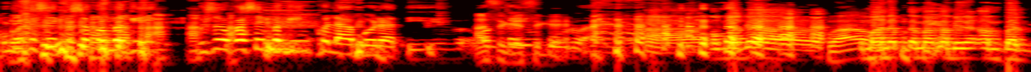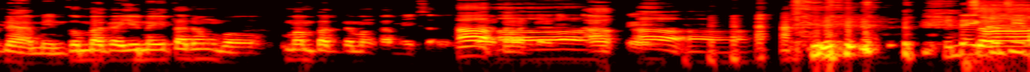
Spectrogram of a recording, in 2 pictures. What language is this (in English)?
Filipino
